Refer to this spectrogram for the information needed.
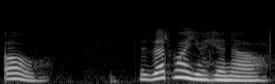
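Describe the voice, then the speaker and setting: An actress playing an independent, wistful young wife, tender but firm and hesitant, in a muffled 1930s radio drama. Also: female voice, mid-range voice, animated. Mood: hesitant, polite. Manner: hesitant pauses, earnest.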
